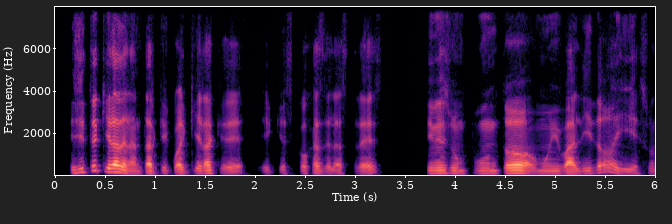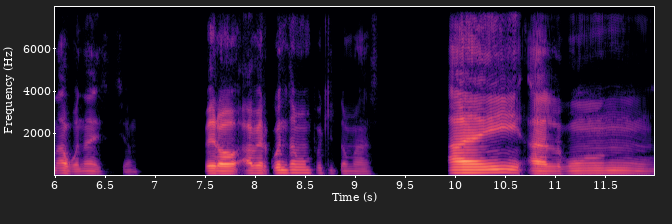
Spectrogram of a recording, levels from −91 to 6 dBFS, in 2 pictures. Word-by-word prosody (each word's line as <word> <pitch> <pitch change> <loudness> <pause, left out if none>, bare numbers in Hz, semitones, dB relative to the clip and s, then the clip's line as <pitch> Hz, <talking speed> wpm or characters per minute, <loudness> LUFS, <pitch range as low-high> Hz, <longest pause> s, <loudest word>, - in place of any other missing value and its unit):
y 130 - -8
sí 160 +3 -4
te 235 +5 -3
quiero 170 -5 +10
adelantar 105 -5 +3
que 120 - -13
cualquiera 110 +4 -1
que 100 -6 -9
que - - -20
que - - -18
escojas 105 +2 -9
de - - -11
las - - -9
3, - - -7 0.4
tienes 120 +1 -3
un 115 -2 -7
punto 115 0 +4
muy 110 0 -8
válido 110 +6 -1
y 95 -4 -7
es 100 +2 -18
una 115 0 -9
buena 105 0 -8
decisión, 90 -2 -20 0.6
pero, 110 -1 +3
a 115 - -4
ver, 115 -1 -4
cuéntame 130 +2 -4
un 130 - -9
poquito 120 -3 -21
más, 100 -2 -20 0.7
¿hay 135 +2 +4
algún 115 0 -5
115 Hz, 165 wpm, -23 LUFS, 105-125 Hz, 0.7 s, quiero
